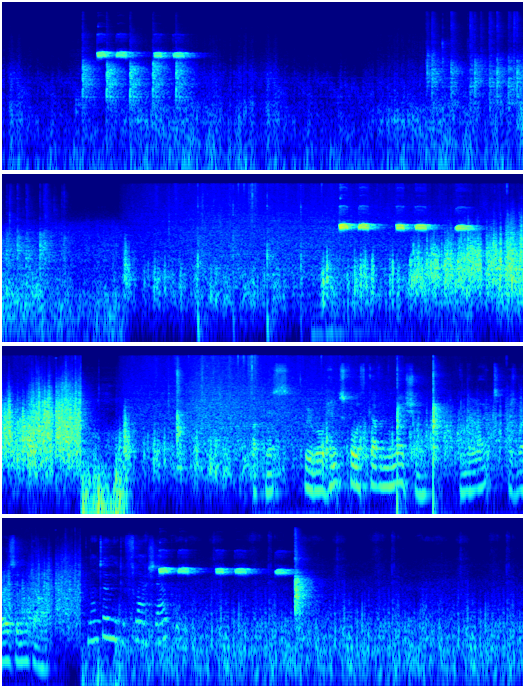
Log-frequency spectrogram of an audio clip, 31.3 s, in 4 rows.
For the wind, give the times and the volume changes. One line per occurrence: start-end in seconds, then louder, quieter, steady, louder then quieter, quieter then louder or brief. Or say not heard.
0.0-31.2 louder then quieter.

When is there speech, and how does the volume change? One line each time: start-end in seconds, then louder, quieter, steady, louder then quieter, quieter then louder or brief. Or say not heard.
19.4-26.2 quieter.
